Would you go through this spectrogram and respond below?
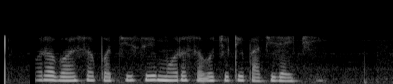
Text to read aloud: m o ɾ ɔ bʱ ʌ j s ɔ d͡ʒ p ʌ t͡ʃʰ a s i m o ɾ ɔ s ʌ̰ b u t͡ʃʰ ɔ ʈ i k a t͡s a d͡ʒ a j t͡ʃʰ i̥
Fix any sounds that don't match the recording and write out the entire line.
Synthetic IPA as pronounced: m o ɾ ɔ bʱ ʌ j s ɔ p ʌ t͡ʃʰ i s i m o ɾ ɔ s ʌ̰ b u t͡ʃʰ u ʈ i p a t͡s i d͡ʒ a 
